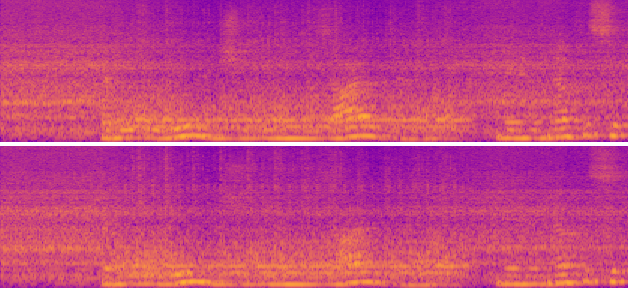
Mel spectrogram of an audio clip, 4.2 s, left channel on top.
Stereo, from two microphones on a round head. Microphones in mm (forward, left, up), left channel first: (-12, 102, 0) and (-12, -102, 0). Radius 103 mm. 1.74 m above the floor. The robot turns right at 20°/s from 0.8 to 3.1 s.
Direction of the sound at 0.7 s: 125° left.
